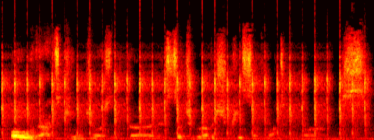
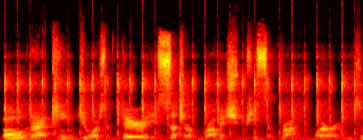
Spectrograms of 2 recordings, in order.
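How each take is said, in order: First: It is said in a British accent. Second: It is said in an American accent.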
